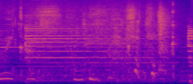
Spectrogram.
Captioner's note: girl laughs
